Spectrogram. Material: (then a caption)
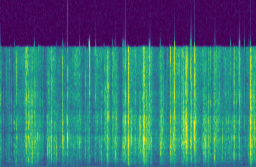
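Paper film. Fingertips squeeze, crinkle and rub a small white silica gel desiccant sachet filled with silica beads. Dense, bright crinkling and soft crunching come in quick bursts over a steady low hum, with each sharp crackle stopping almost instantly.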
